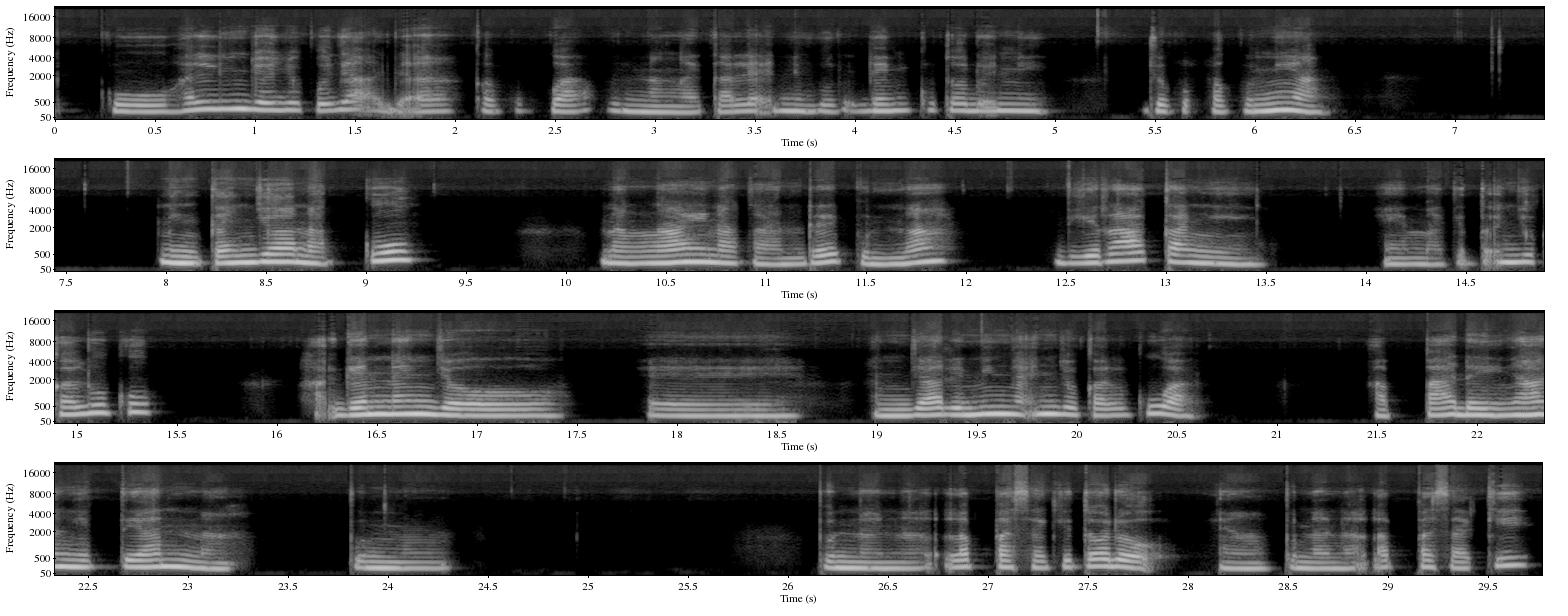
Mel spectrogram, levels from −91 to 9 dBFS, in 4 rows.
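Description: No technical faults are audible.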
